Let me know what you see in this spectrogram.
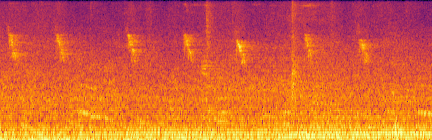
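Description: A small bird chirping over and over, short falling chirps about one or two a second, over a steady low rumble of background traffic.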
